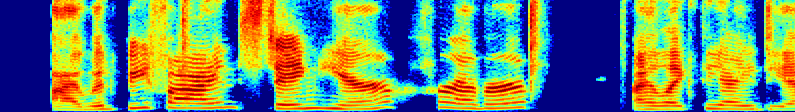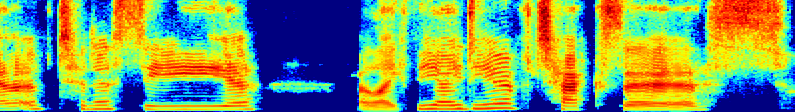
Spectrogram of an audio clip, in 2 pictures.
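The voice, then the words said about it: Southern American accent. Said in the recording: “your accent will fit in great there ... I love the South.”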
